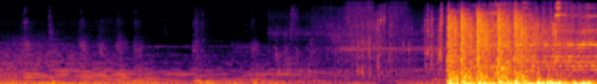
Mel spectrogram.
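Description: Gunfire in Fallout New Vegas: a soft stretch of faint, scattered shots gives way to a sudden loud, dense burst of rapid firing in the final seconds.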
